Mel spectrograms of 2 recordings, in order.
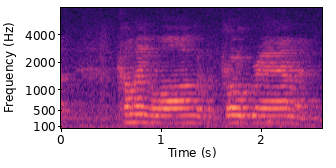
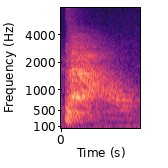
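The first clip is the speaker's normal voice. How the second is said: imitated strike; 7 semitones lower, 7 dB louder than usual. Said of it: "and then you went".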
